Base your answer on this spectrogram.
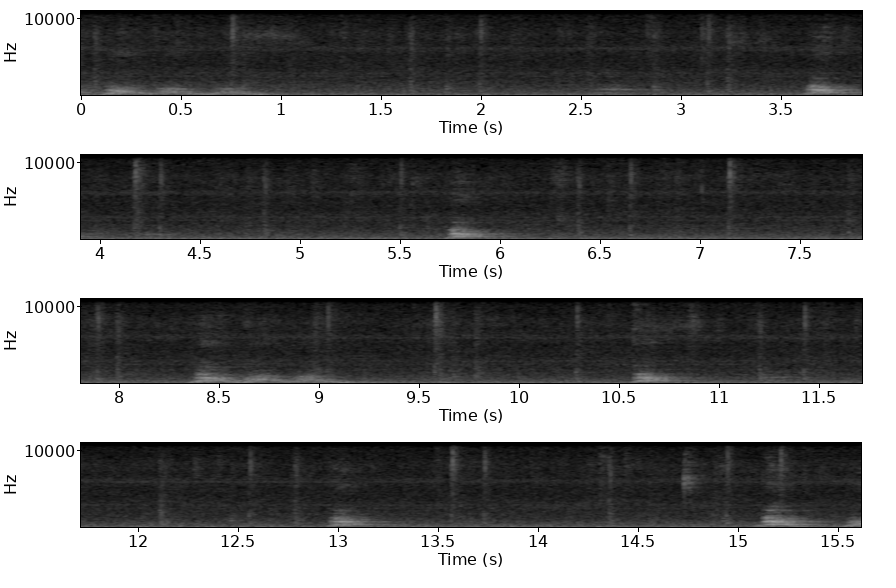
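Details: A neighbour's dog barks repeatedly from a distance, single and doubled hoarse woofs arriving irregularly about every two seconds, with steady faint background noise.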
